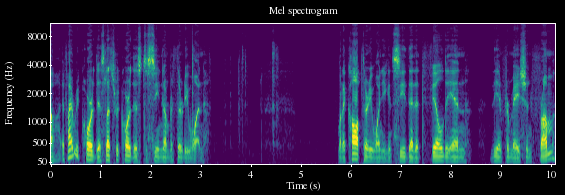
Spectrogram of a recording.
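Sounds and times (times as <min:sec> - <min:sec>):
faint keyboard keystrokes: 0:02.8 - 0:04.7.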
